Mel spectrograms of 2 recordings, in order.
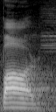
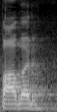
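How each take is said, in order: First: Said as one long syllable ending in r. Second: Said as two full syllables ending in r. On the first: This is how English-medium speakers say it. "English medium बोलते हैं पार" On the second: This is how Hindi-medium speakers say it. "मैं बचपन में बोलता था पावर"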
